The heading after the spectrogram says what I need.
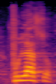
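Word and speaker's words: φυλάσσω: Viene de fulazo con doble S, fulazo, acento en la última, fulazo.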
